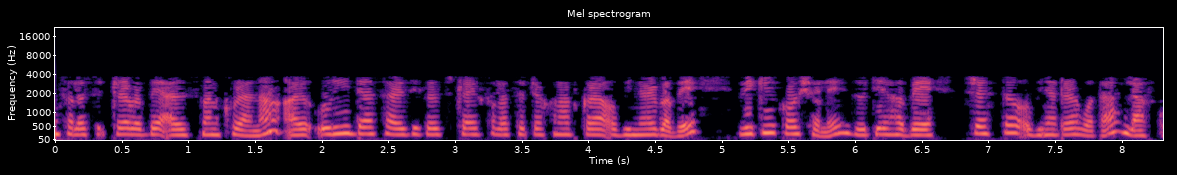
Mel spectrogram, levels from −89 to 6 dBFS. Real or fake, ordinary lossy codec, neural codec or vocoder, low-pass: fake; none; vocoder, 44.1 kHz, 80 mel bands, Vocos; 3.6 kHz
